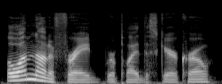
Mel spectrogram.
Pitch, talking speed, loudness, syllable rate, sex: 125 Hz, 190 wpm, -18 LUFS, 5.7 syllables/s, male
